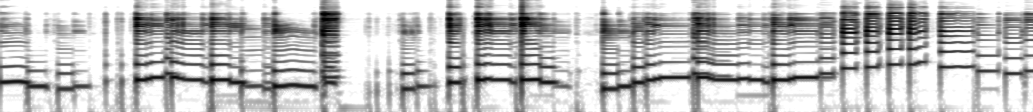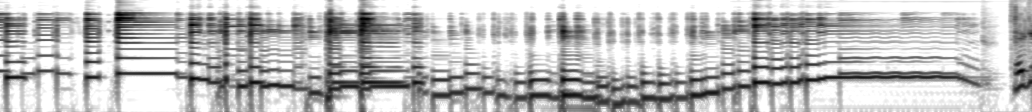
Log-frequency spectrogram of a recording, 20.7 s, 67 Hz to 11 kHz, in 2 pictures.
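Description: Clean electric guitar lead from a Fender American Professional II Stratocaster HSS, played through a Bondi Effects Squish As compressor pedal into a Fender '65 Twin Reverb amp. It plays single-note phrases with string bends and vibrato, evenly and crisply compressed. A long sustained note is held near the end.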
